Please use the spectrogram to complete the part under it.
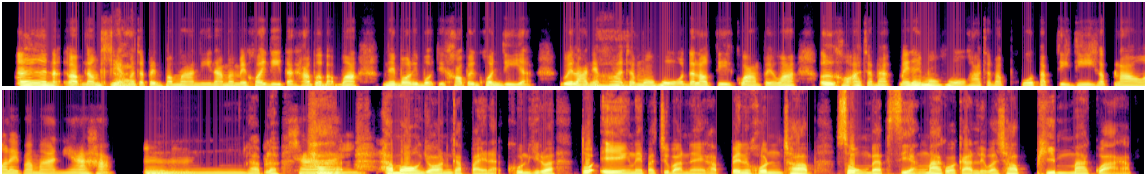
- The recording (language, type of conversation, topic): Thai, podcast, คุณเคยส่งข้อความเสียงแทนการพิมพ์ไหม และเพราะอะไร?
- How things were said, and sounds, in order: none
